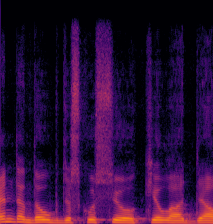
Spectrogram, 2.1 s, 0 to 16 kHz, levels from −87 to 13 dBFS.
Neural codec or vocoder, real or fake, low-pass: autoencoder, 48 kHz, 32 numbers a frame, DAC-VAE, trained on Japanese speech; fake; 14.4 kHz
